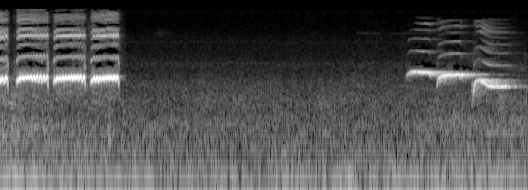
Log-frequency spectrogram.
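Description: A female laughingthrush gives three quick, rich, nasal notes, then after a pause a series of clear whistled notes that slide downward.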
